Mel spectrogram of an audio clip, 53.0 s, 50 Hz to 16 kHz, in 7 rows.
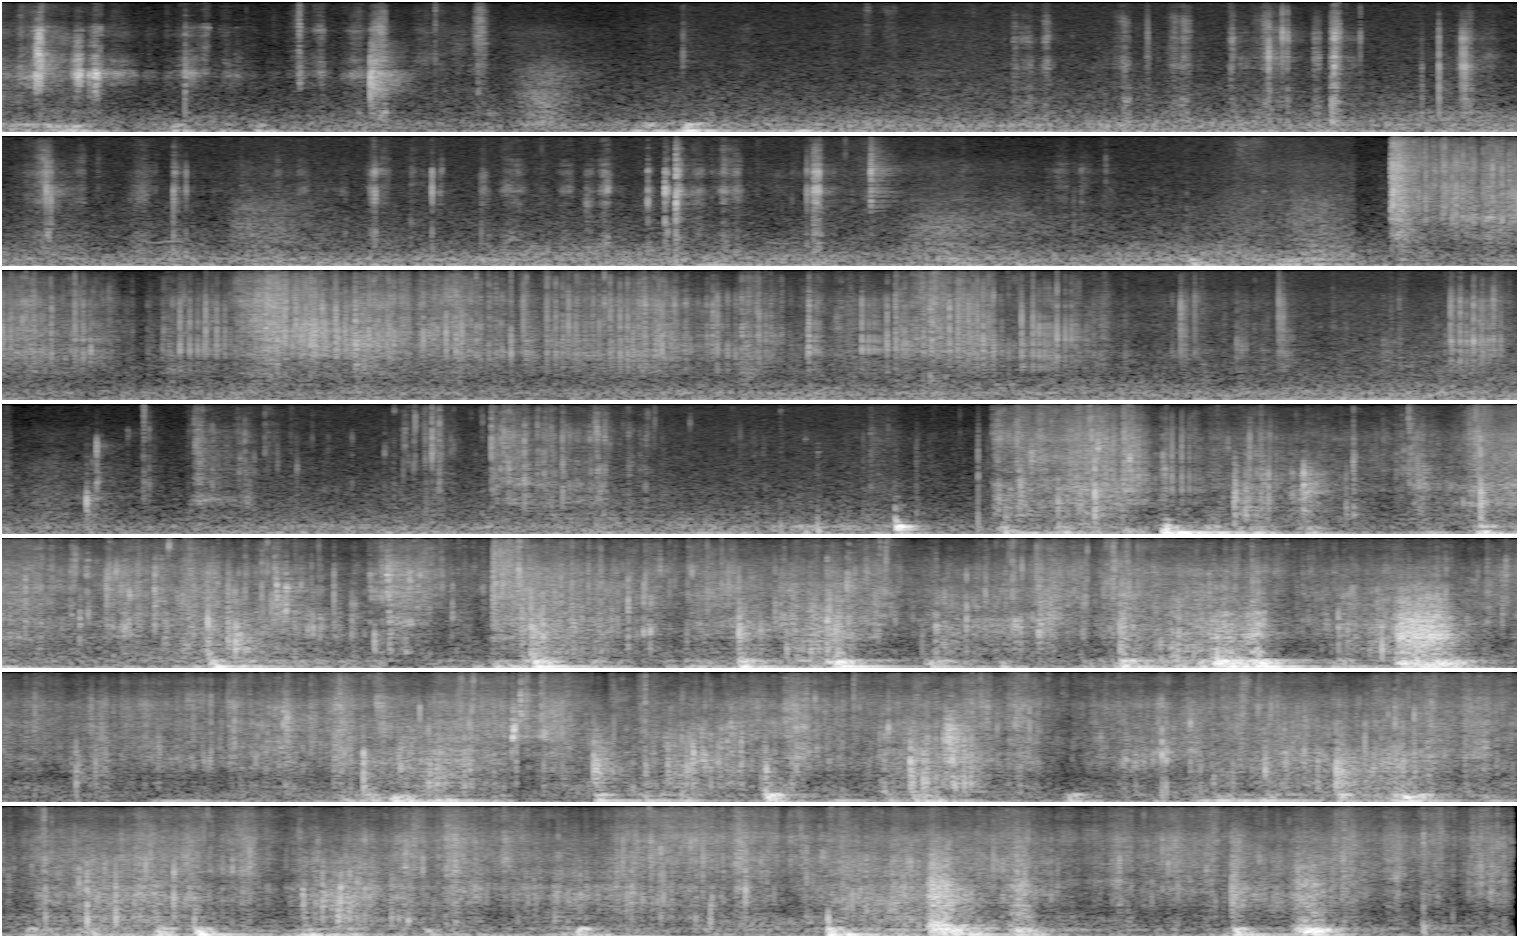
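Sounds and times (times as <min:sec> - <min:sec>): slime crunching and crackling: 0:14.4 - 0:53.0.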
